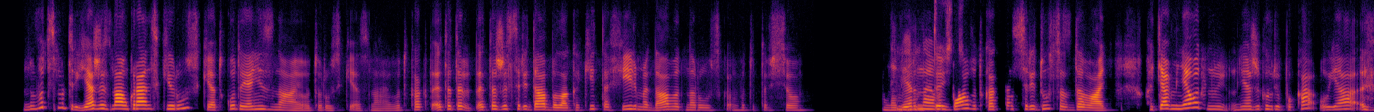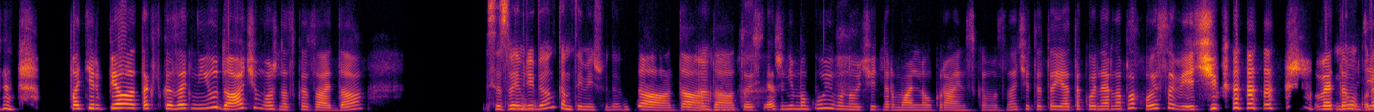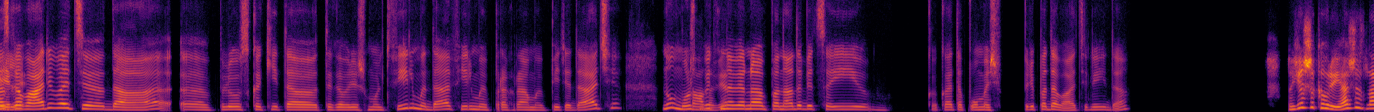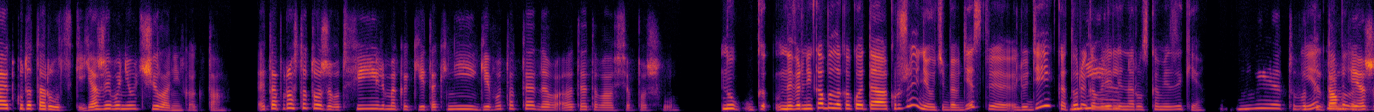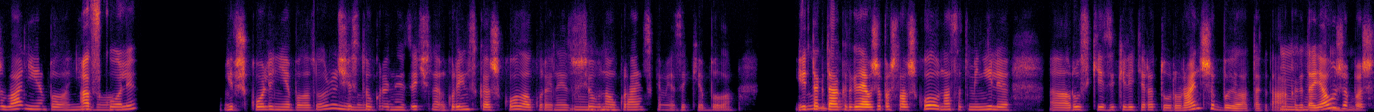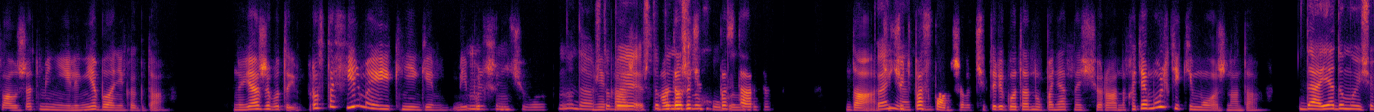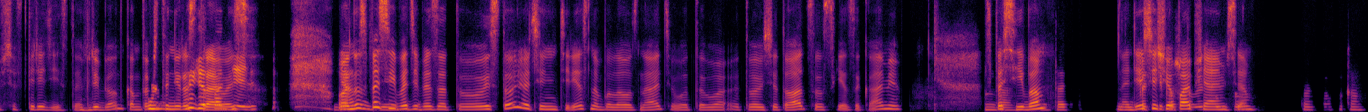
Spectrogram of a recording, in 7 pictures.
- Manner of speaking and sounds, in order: tapping; chuckle; laugh; laugh; laughing while speaking: "всё впереди с твоим ребёнком, так что не расстраивайся"; chuckle
- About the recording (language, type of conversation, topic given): Russian, podcast, Как язык, на котором говорят дома, влияет на ваше самоощущение?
